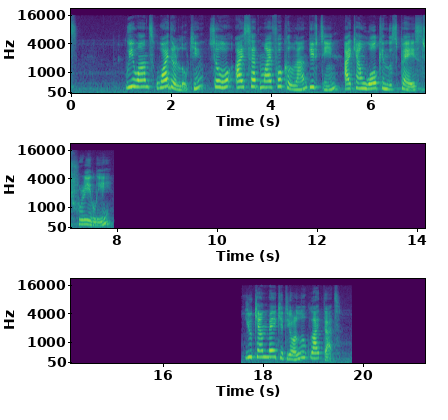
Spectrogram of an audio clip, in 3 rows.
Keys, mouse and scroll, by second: 0.4 KP_0, 2.3 click, 3.1-4.1 drag, 5.3 q, 13.8 click, 16.2-17.2 drag, 18.3 q.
